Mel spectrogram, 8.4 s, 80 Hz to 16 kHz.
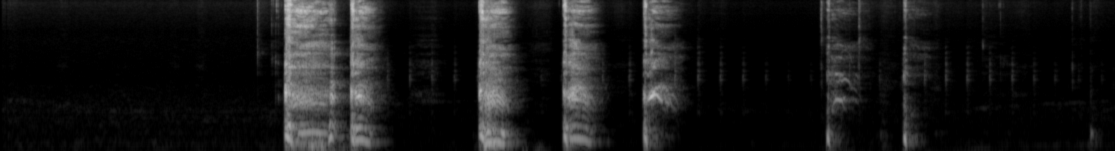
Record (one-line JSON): {"three_cough_length": "8.4 s", "three_cough_amplitude": 32768, "three_cough_signal_mean_std_ratio": 0.3, "survey_phase": "beta (2021-08-13 to 2022-03-07)", "age": "45-64", "gender": "Female", "wearing_mask": "No", "symptom_cough_any": true, "symptom_runny_or_blocked_nose": true, "symptom_abdominal_pain": true, "symptom_fatigue": true, "symptom_headache": true, "symptom_change_to_sense_of_smell_or_taste": true, "symptom_onset": "3 days", "smoker_status": "Never smoked", "respiratory_condition_asthma": false, "respiratory_condition_other": false, "recruitment_source": "Test and Trace", "submission_delay": "2 days", "covid_test_result": "Positive", "covid_test_method": "RT-qPCR", "covid_ct_value": 20.8, "covid_ct_gene": "ORF1ab gene"}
